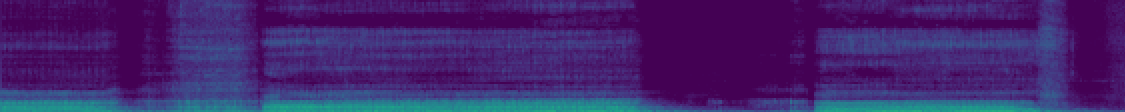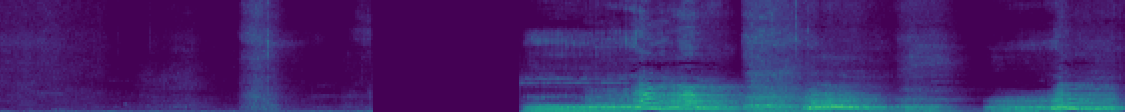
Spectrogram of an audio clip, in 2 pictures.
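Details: Aggressive American Pit Bull Terrier growling: long, deep, steady rumbling growls lasting several seconds each, a pause, then harsher, higher snarling growls with rough bark-like outbursts toward the end.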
